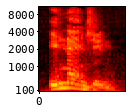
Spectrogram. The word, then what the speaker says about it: INNengine: InEngine. Es innovación, INN de innovación y engine en inglés, que es el motor.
